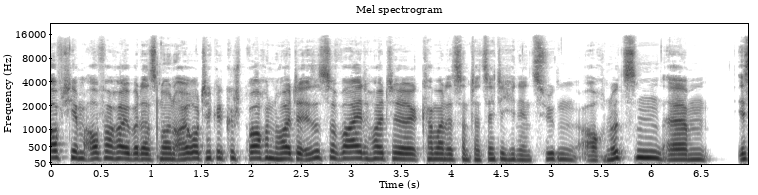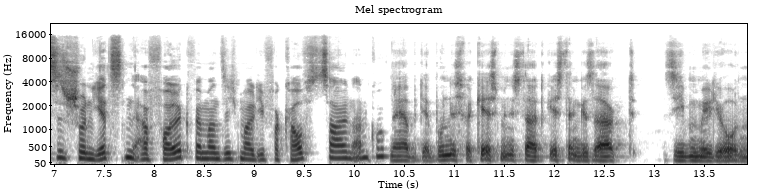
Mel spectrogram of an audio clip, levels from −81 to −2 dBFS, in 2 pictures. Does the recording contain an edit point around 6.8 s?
no; 0 cuts

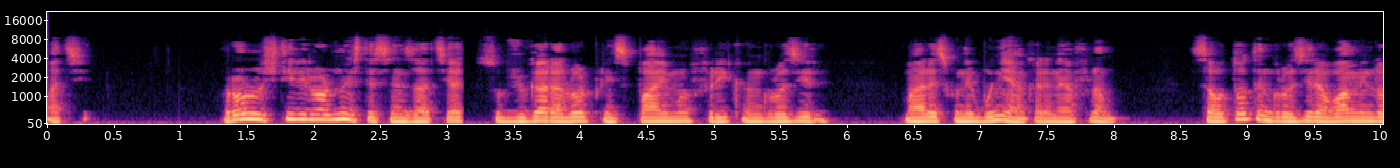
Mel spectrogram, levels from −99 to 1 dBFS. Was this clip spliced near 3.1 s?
yes; 1 cut; at 3.1 s

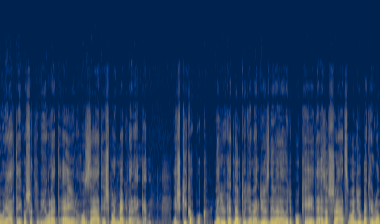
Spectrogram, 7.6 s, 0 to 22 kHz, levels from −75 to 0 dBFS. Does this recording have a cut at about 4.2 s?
yes; 1 cut; at 4.2 s

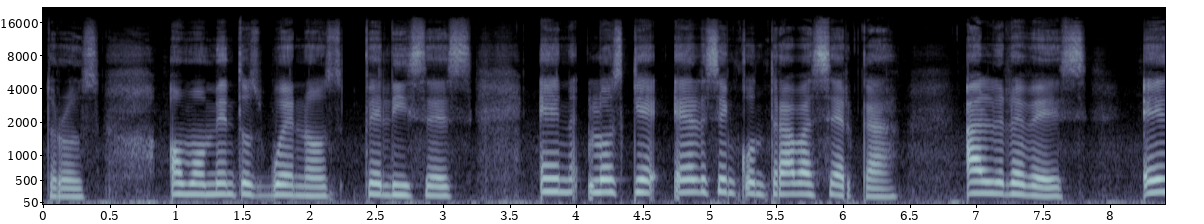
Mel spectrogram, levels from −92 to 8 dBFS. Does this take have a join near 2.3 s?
no; 1 cut; at 6.9 s

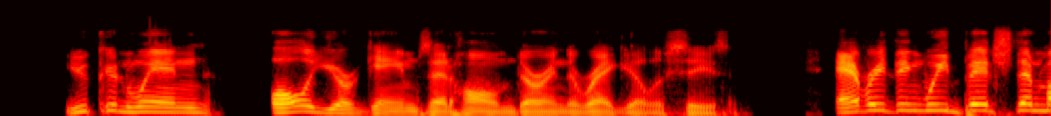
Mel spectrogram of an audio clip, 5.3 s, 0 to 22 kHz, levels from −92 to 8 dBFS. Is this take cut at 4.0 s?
yes; 1 cut; at 4.0 s

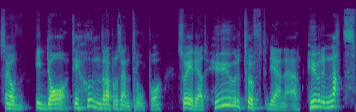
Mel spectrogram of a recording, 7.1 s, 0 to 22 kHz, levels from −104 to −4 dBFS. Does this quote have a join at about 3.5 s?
no; 1 cut; at 6.1 s

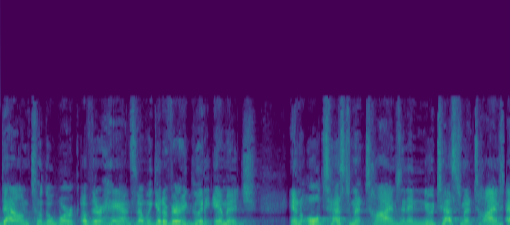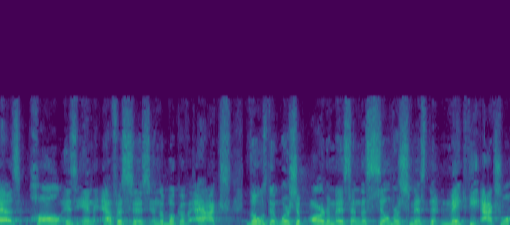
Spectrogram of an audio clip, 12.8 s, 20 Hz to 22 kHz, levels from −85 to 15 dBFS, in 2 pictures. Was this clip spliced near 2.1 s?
no; 2 cuts; at 6.3 s, 9.4 s

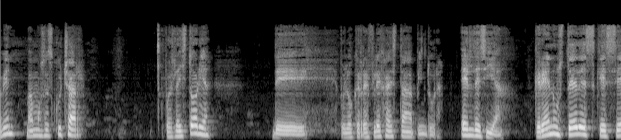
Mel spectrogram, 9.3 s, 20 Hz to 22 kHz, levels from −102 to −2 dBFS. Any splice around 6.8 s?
yes; 1 cut; at 6.8 s

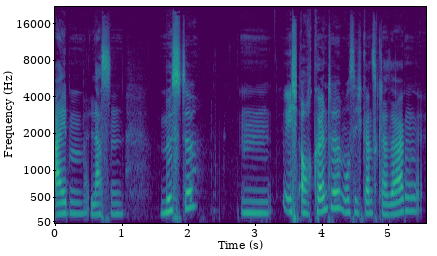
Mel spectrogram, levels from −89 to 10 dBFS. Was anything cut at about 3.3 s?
yes; 1 cut; at 3.3 s

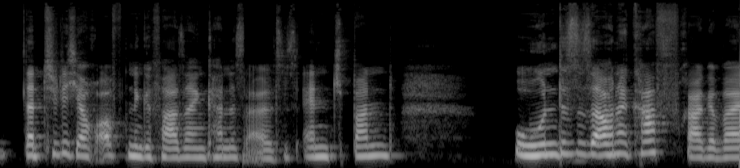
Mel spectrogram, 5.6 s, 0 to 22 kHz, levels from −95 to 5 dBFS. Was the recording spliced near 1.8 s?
yes; 1 cut; at 1.8 s

